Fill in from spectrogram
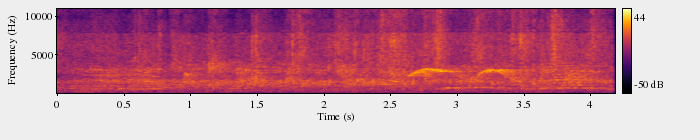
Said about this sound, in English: The laughs, the groans, then the couple of cheers, smattering of applause, more groans.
